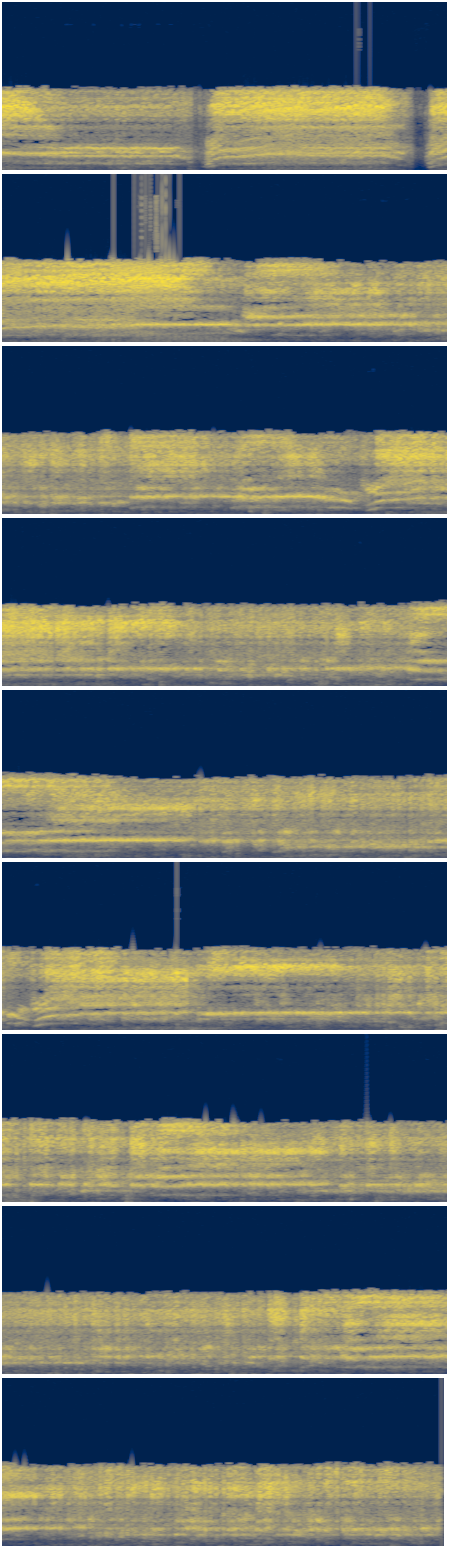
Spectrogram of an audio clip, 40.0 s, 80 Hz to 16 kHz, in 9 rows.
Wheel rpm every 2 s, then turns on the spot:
210, 170, 170, 220, 230, 230, 190, 240, 230, 230, 230, 200, 230, 230, 230, 230, 230, 230, 230, 230.
none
